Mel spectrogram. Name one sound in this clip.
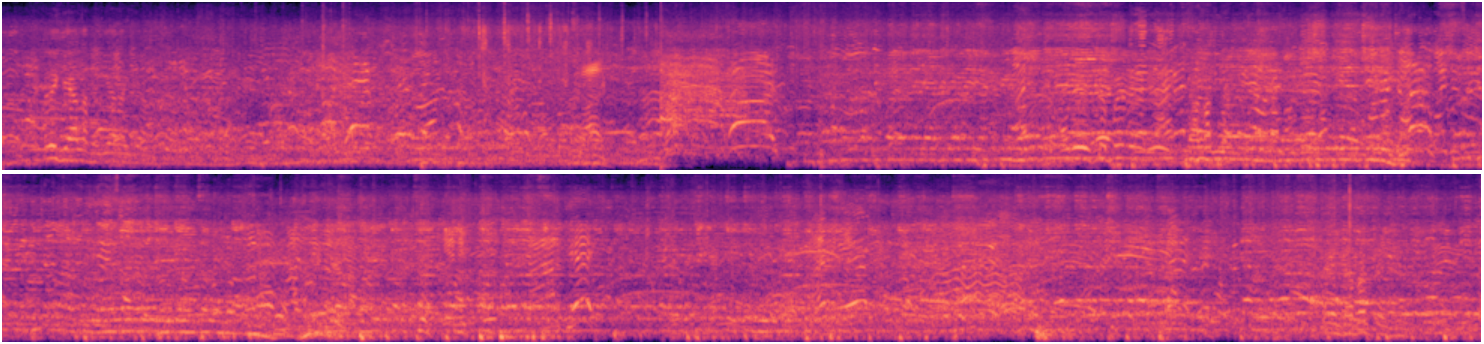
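Men nearby shout with excitement.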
